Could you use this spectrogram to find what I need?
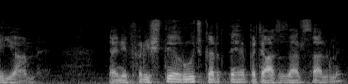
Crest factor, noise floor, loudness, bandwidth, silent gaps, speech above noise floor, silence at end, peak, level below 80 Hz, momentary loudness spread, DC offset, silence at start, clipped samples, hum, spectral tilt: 18 dB; -51 dBFS; -26 LUFS; 8.4 kHz; none; 25 dB; 0 s; -8 dBFS; -46 dBFS; 10 LU; under 0.1%; 0 s; under 0.1%; none; -6.5 dB/octave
